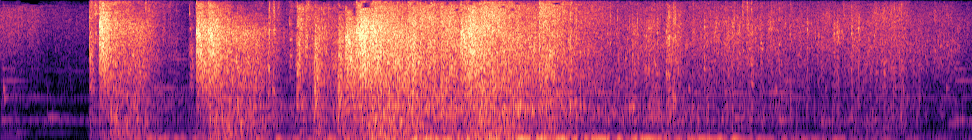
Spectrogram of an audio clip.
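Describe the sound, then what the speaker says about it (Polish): Minecraft creeper explosions in a cave, one blast setting off another: a sudden loud boom erupts after a brief quiet and rolls into a sustained, rumbling roar that stays heavy for several seconds before easing slightly. "Creeper jeden aktywował drugiego chyba. No nie wiem, jak to inaczej wytłumaczyć, ale potężnie buchło."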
